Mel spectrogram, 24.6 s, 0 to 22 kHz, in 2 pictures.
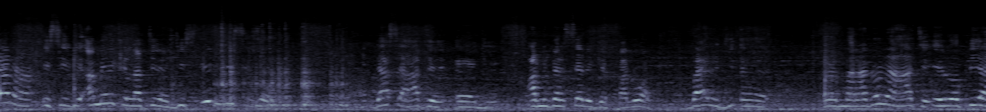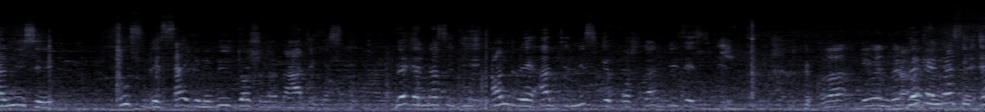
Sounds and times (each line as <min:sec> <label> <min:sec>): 0:00.0 african football fan explains in funny german 0:03.8
0:13.8 african football fan explains in funny german 0:21.5
0:22.5 african football fan explains in funny german 0:24.6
